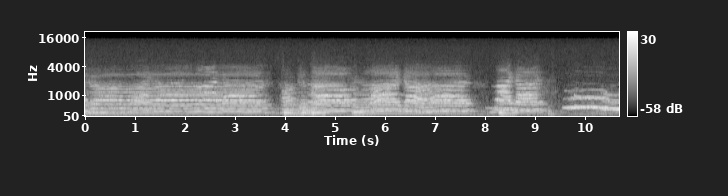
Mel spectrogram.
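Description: A small group of young women singing a cappella in close harmony, holding chords in phrases with brief breaks about four seconds in and near the end.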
